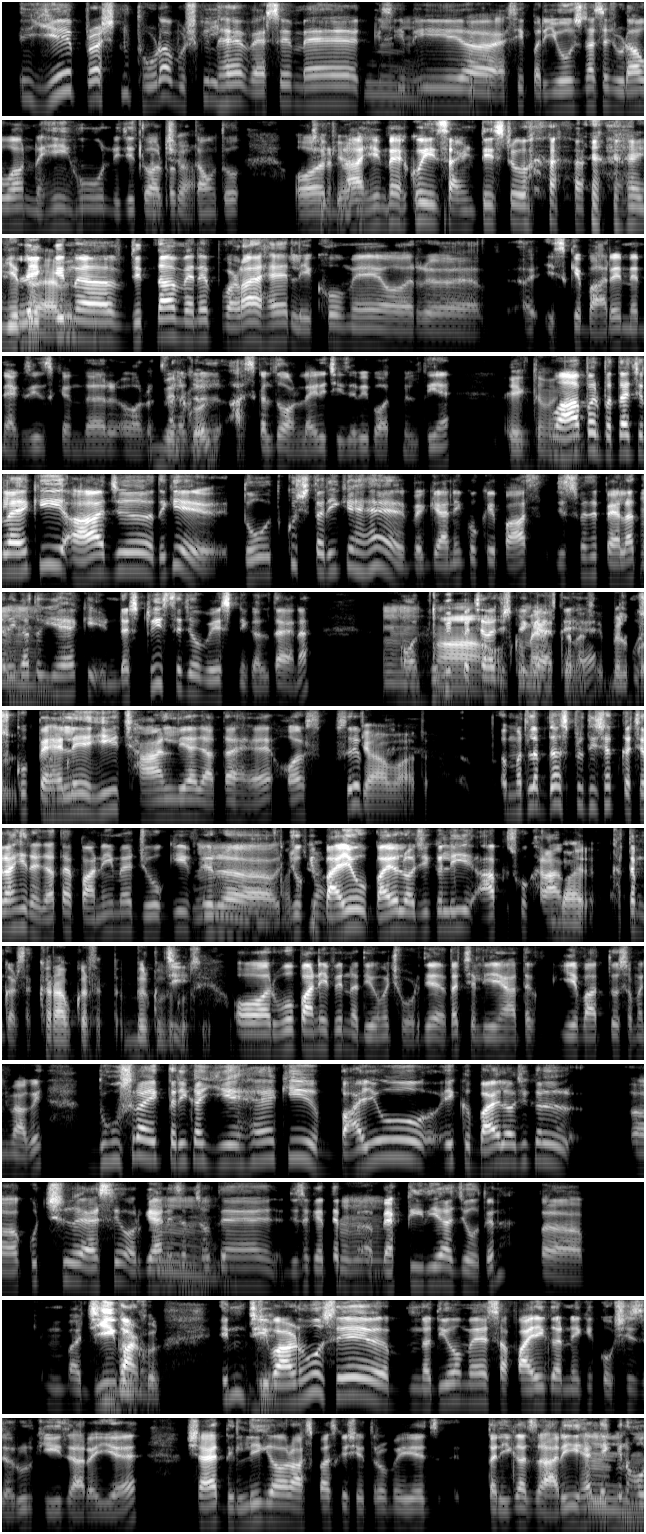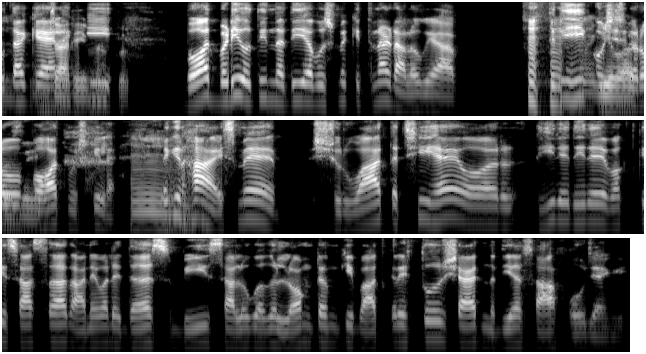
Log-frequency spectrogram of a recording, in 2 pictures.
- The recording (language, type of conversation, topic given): Hindi, podcast, गंगा जैसी नदियों की सफाई के लिए सबसे जरूरी क्या है?
- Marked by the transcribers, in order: tapping; in English: "साइन्टिस्ट"; laugh; laughing while speaking: "ये तो है"; in English: "मैगज़ीन्स"; in English: "इंडस्ट्रीज़"; in English: "वेस्ट"; in English: "बायोलॉजिकली"; tongue click; in English: "बायोलॉज़िकल"; in English: "ऑर्गैनिज़म्ज़"; in English: "ब बैक्टीरिया"; laugh; in English: "लॉन्ग टर्म"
